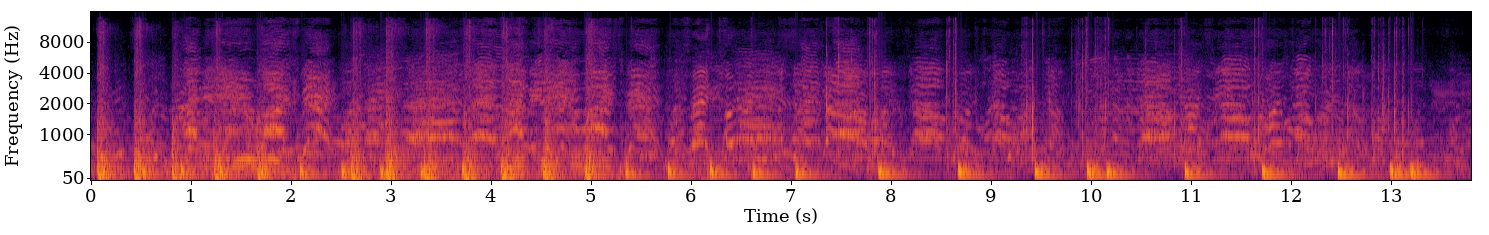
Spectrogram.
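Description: A large football stadium crowd chants in unison during a game, loud and sustained, with a steady rhythmic pulse of voices and stomping or clapping driving the chant throughout.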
